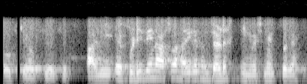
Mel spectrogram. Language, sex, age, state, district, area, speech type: Marathi, male, 18-30, Maharashtra, Kolhapur, urban, conversation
